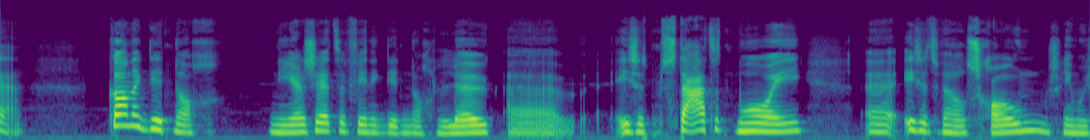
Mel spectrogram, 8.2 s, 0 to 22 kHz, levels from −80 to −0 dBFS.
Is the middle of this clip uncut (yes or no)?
no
